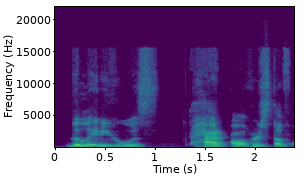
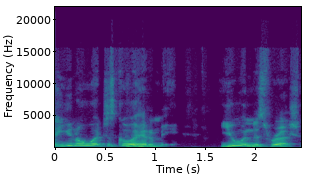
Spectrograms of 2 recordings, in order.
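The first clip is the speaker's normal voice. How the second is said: higher, a bit louder, sarcastic go-ahead; retold annoyed telling-off; 8 semitones higher, 3 dB louder than usual. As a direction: mockingly wave her ahead. Retold telling a pushy lady off.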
